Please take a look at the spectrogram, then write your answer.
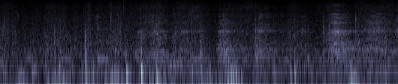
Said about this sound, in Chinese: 欧拉，哦，我们要现在要过两头驴，他不会踢我吧？ 你先过。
